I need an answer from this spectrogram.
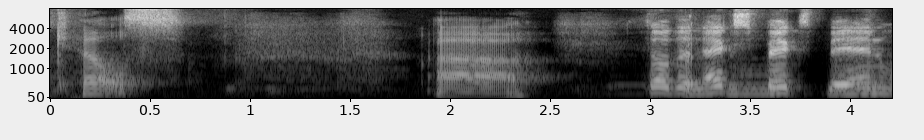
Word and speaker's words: Kelce: It's not Kelsey, I guess. He corrected people the other day. It's pronounced Kelce.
